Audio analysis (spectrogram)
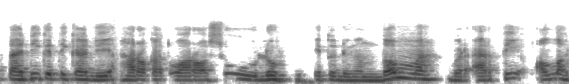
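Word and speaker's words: وَرَسُولُهُ: ada orang membaca, Innallaha bari'um minal musyrikina wa rasuluh. Harusnya seperti itu. Ya. Harusnya seperti itu. Akan tetapi orang tadi membacanya apa? Innallaha bari'um minal musyrikina wa rasulih.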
